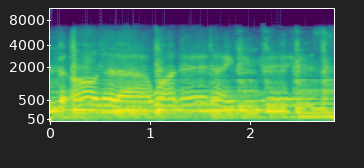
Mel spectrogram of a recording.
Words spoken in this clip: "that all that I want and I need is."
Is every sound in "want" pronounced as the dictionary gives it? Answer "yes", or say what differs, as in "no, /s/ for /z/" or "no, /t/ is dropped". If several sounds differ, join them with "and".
no, /t/ is dropped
